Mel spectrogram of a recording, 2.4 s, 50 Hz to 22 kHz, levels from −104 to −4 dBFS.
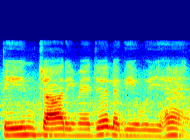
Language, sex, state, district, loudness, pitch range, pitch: Hindi, male, Rajasthan, Jaipur, -16 LUFS, 140-155 Hz, 145 Hz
